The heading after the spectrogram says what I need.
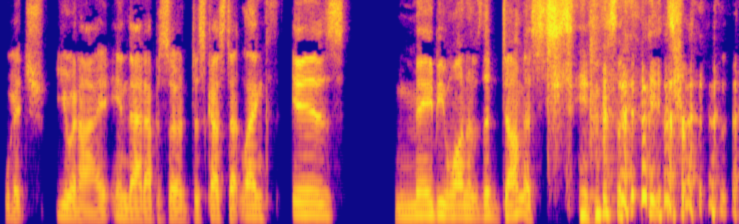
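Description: A man's voice: medium pitch, lively intonation, measured pace, dry recording, studio quality. A man co-hosting a podcast, chatting casually, laughing often and reading quotes aloud. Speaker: podcast co-host. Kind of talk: casual chat.

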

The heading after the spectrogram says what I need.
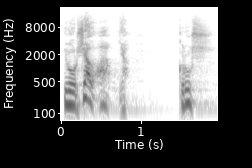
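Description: A pastor preaching a sermon to his congregation in church, animated and often asking them to agree. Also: a little high, unhurried, slightly rough. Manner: animated preaching, constantly asks the congregation "¿verdad?". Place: church service before a congregation.

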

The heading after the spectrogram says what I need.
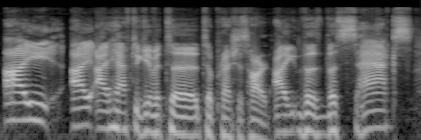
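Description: Lively-voiced podcast host, halting speech. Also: male voice, medium pitch, dry recording. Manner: halting, restarts phrases often. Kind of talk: casual podcast chat.

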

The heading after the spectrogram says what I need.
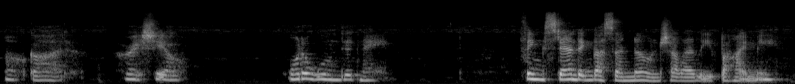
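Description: A woman acting a dying young prince in a Shakespearean tragedy, slow and faint as if on a deathbed, with fading breath. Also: medium pitch, fairly even intonation, vocal fry, darkish tone, low-quality recording. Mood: faint, grieving. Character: dying young prince Hamlet, anguished and urgent.

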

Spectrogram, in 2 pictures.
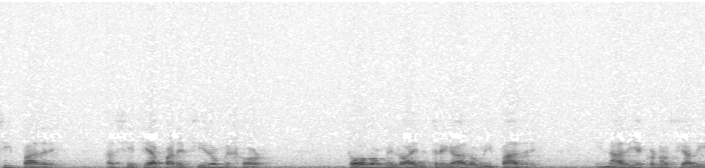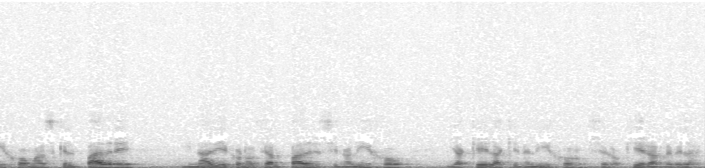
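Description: A man preaches in a large church, his voice ringing with a cathedral echo. He talks unhurried and conversational, dropping little asides to the congregation. Steady background noise sits under the booming reverb. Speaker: priest. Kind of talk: Mass reading and homily.

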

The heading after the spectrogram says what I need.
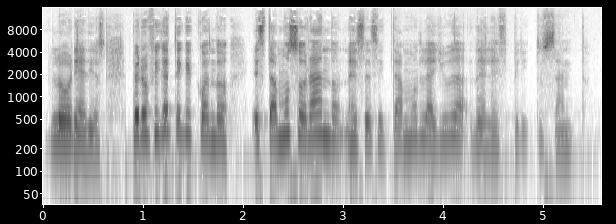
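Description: A woman's voice: fairly high pitch, a little fast, darkish tone, no room sound. A woman teaching a Bible lesson to children, patiently asking them questions and stressing key words by repeating them.

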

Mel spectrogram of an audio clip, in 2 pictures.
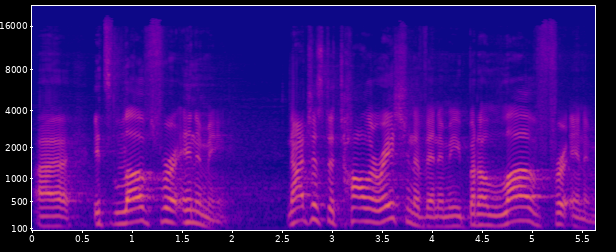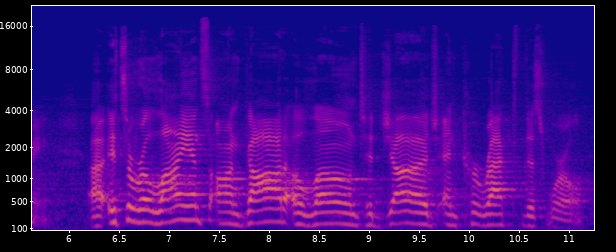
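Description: A man's voice: a little high, a little slow, a bit bright, big-room sound. A man from Portugal preaching a sermon, talking in a conversational, storytelling way with frequent "uh" fillers and asides. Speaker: pastor.

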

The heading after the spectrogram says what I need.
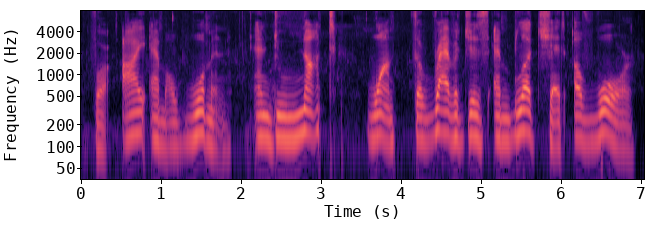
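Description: A woman's voice: very deep voice, a little mellow, exaggerated voice. Woman as devout Joan of Arc, righteously declaiming. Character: devout young peasant maid Joan of Arc, frightened yet defiant. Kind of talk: dramatic monologue over music.

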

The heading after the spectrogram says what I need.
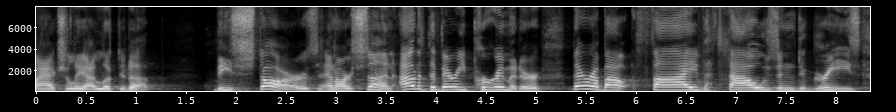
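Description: A middle-aged man preaching a sermon, with playful joking asides to the congregation. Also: high-pitched. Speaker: pastor.

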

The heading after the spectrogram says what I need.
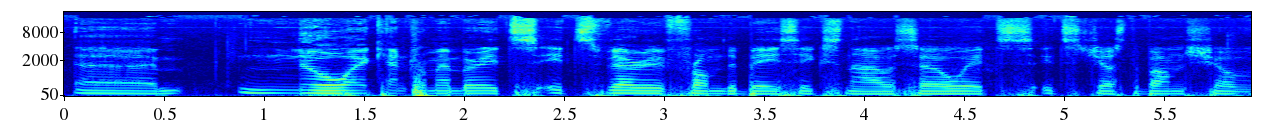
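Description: Male co-host, soft dark tone, medium pitch, casual hesitant talk. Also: little pitch movement, a little hiss or hum. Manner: hesitant, halting. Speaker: podcast co-host. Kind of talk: casual podcast chat.

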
